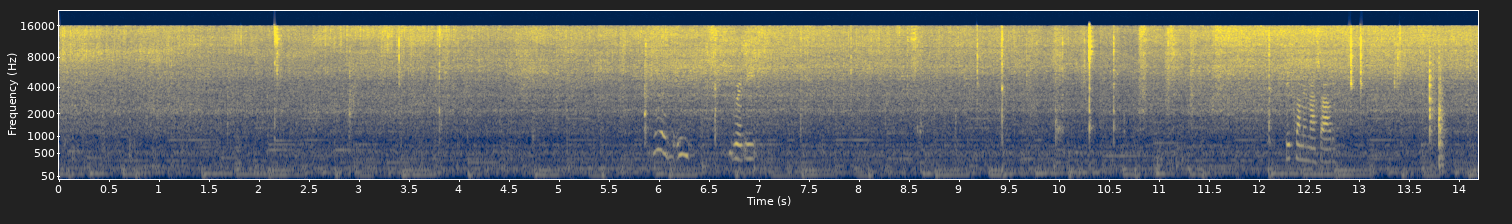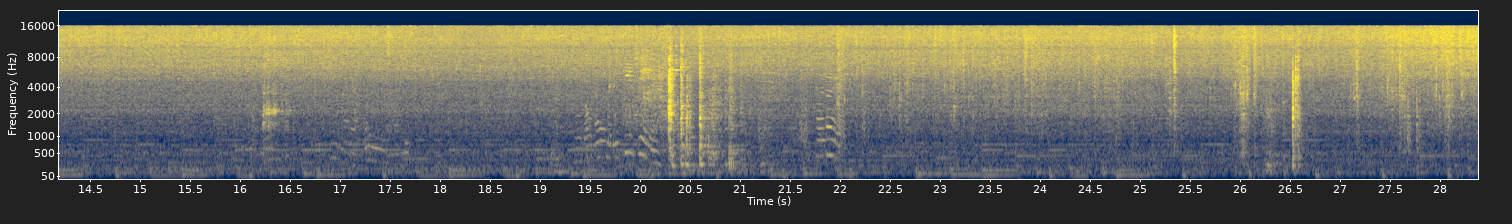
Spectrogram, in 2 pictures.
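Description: Chicken strips and minced garlic sizzling in oil in a wok, with a utensil stirring, scraping and knocking against the pan now and then; the loudest scrape and clatter comes about two-thirds of the way in.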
